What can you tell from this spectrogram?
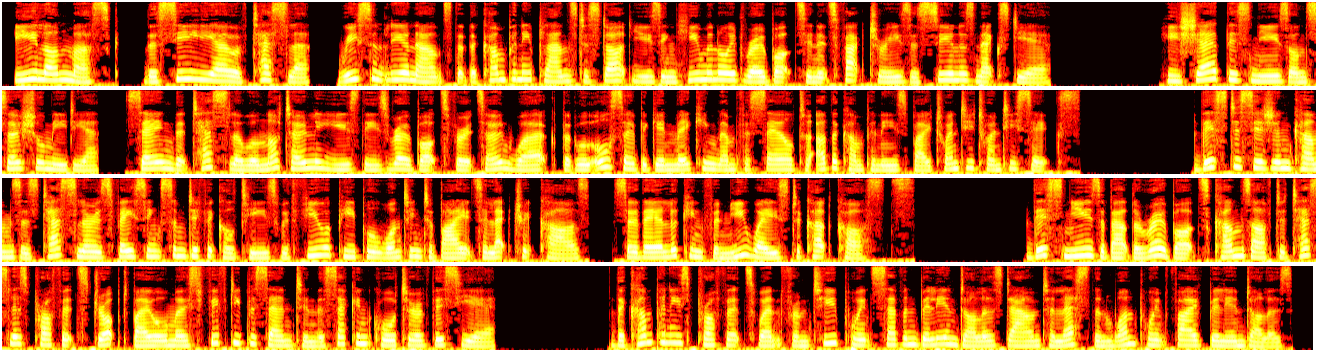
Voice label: English Upper Intermediate FAST Reading; Tesla to Produce Humanoid Robots for Factory Use; English Newsroom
